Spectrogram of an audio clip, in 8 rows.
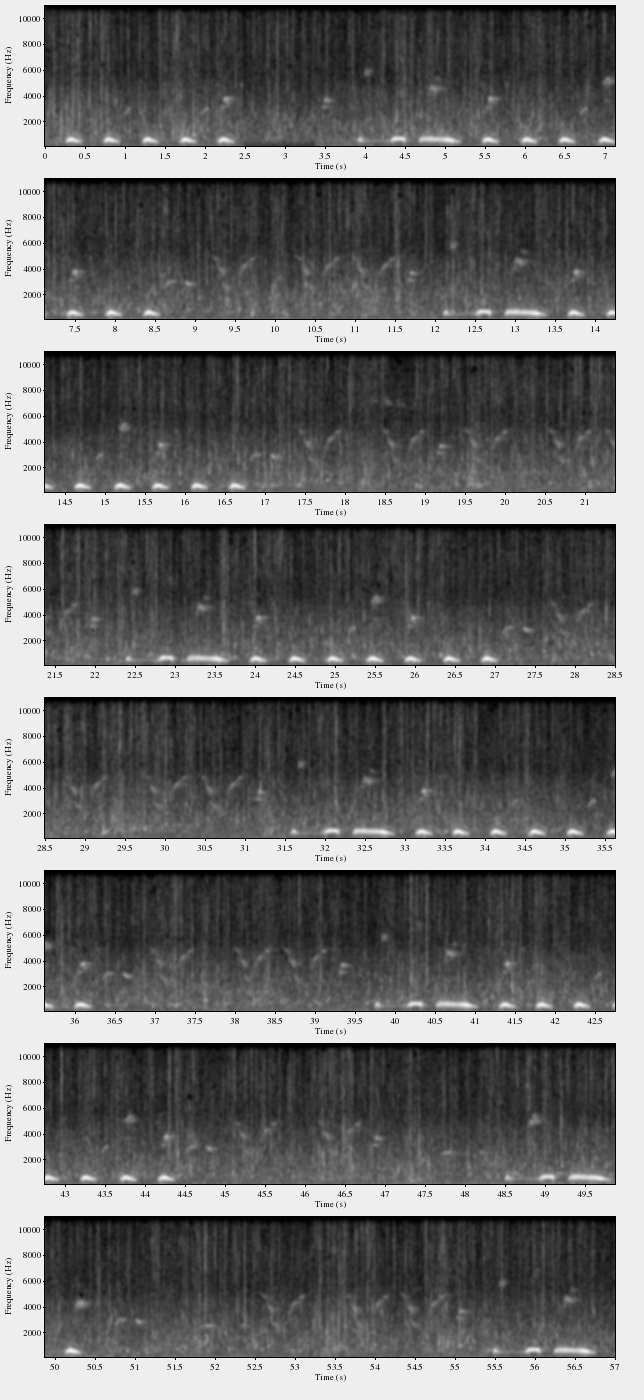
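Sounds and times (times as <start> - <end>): dove cooing: 0.2 - 2.4, 3.9 - 8.6, 12.1 - 16.9, 22.4 - 27.1, 31.6 - 36.3, 39.7 - 44.4, 48.5 - 50.4, 55.4 - 56.8.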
